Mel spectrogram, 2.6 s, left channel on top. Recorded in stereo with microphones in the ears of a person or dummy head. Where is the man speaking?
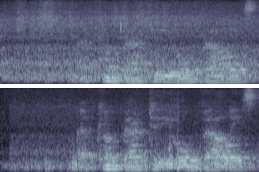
25° right (ahead or behind), 1.7 m.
